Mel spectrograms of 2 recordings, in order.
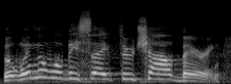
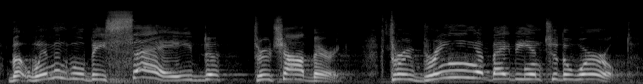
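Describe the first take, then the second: First: Repeated louder and higher with force; preaching. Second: Building preacher cadence, rising; preaching. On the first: Shown as a demonstration. Preacher repeating the verse to congregation, more forceful. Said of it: "Let's say that again". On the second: Acted. Preacher to women in congregation, building preaching cadence. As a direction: lift the verse like a preacher.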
